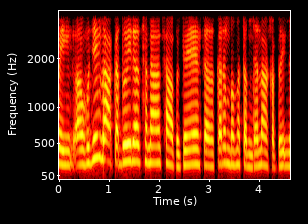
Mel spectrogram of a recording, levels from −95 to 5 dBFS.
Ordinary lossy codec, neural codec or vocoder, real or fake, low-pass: none; codec, 16 kHz, 4 kbps, FunCodec, trained on LibriTTS, 50 frames a second; fake; 3.6 kHz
